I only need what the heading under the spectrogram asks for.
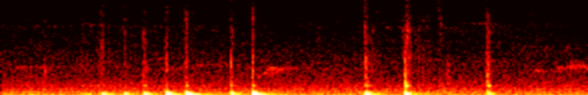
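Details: Woodpecker at a feeder house knocking on a camera it discovered, a quick series of dull taps, about nine in a burst over two seconds, loud and close, indoors-sounding.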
